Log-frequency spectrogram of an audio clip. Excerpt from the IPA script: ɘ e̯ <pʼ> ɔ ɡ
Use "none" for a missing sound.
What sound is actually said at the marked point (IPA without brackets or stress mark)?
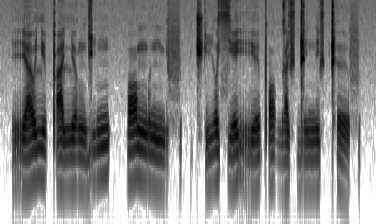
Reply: pʼ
